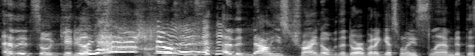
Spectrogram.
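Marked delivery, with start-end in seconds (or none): 1.0-2.2 very high mock scream; hammed-up shriek for rescue; panicked cry for help. Retells Devin's cry for help.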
